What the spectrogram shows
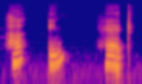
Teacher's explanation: a speech sound produced in the space between the vocal chords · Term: glottal sound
